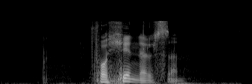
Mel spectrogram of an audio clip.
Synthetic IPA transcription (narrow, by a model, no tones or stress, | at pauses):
fœɾɕʏnːəlsə̰n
